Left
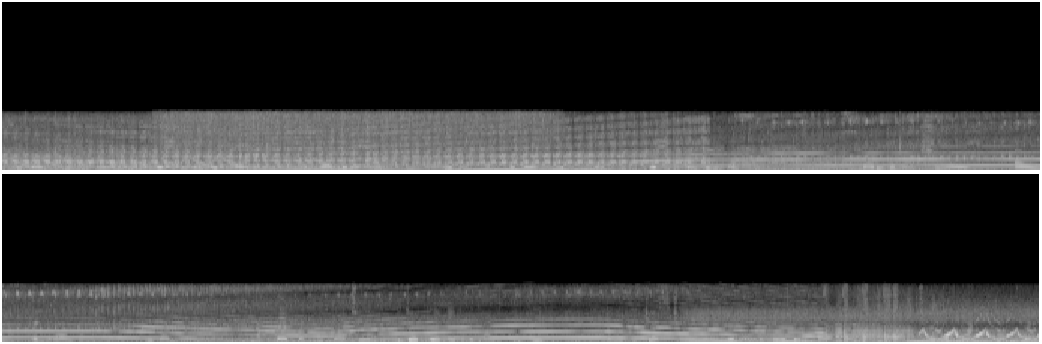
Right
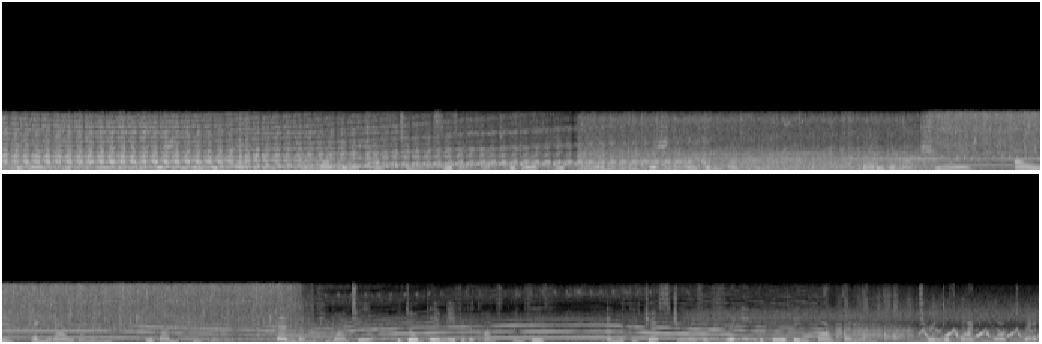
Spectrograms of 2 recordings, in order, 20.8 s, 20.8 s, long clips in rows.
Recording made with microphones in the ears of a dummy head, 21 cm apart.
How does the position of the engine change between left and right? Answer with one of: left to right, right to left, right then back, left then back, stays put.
right to left.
